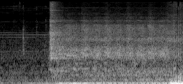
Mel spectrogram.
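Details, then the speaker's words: Supercharged Mazda MX5 after ECU upgrade and rewiring, first start: brief crank, then engine catches straight away and settles into a low, steady idle; starts cleanly, though cranking fuel may still need adjusting (more or less fuel). "there we go perfect just needs a little bit more less fuel or more fuel"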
